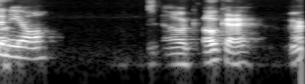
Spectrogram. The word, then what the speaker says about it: SANIL: Uh, I'll spell it out. Now, I think how many people say no? A lot. It's Okay. Sunil.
